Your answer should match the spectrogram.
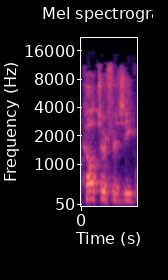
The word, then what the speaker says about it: culture physique: physique welder all right so do you want to pronounce that for us properly culture physique wieder yes that's much better and I thought it had a great French accent to it so there we go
